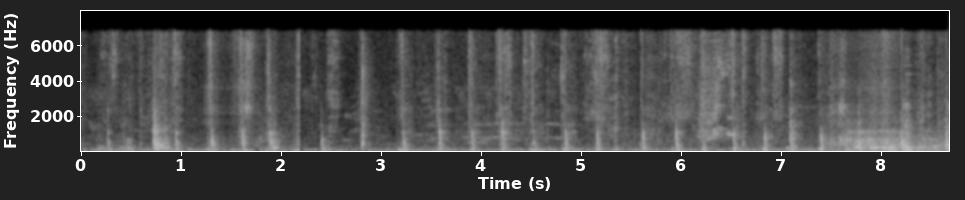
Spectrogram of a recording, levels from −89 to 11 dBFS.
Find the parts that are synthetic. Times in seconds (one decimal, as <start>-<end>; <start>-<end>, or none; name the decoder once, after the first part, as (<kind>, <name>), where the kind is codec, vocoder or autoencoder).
1.2-1.8 (autoencoder, DAC-VAE); 7.5-8.2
